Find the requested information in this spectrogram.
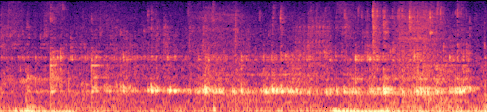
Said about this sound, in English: Beer pours.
